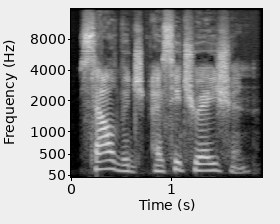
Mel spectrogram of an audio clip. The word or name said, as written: salvage a situation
